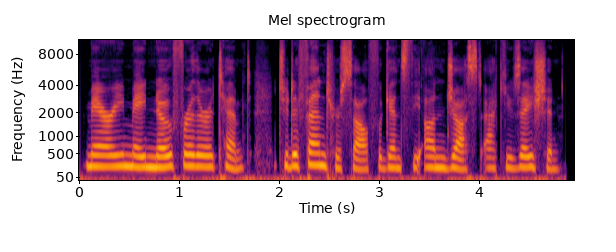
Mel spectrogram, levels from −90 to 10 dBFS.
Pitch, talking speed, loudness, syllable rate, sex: 215 Hz, 145 wpm, -17 LUFS, 4.9 syllables/s, female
